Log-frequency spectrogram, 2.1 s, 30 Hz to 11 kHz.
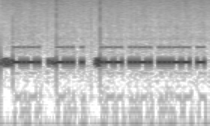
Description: Morse code, heard as a keyed tone, about 48 wpm, 1200 Hz, with radio noise. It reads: C DE WF3T
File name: archived / CRSnet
